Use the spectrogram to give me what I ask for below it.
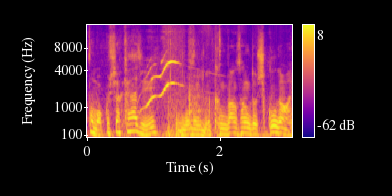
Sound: fumbling

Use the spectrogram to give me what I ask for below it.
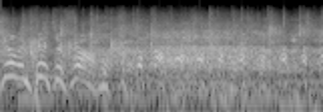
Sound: laughter

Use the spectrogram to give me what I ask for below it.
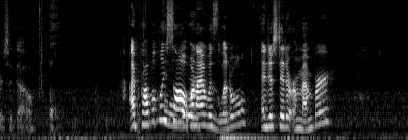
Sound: makes a sound of pain for my uncultured soul

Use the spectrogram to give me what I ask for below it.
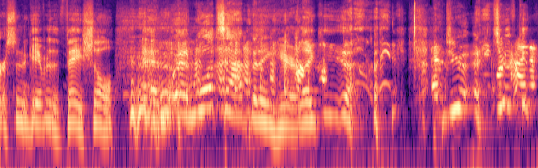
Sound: Kaitlin chuckling

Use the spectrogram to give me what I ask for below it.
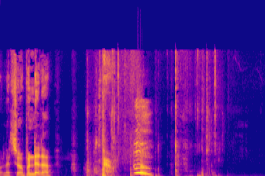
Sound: oof

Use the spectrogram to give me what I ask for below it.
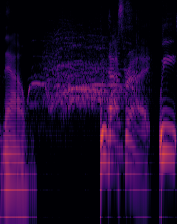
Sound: cheering

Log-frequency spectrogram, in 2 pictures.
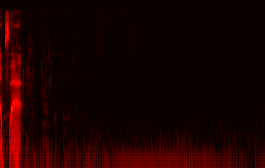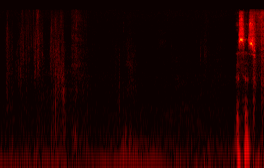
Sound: silence

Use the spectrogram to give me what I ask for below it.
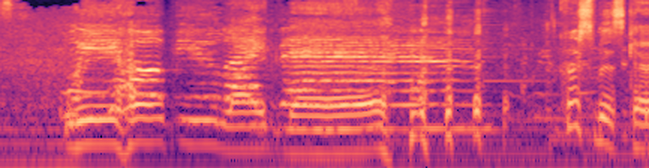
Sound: giggles

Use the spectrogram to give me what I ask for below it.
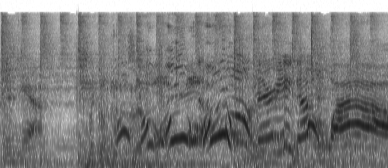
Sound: all exclaiming

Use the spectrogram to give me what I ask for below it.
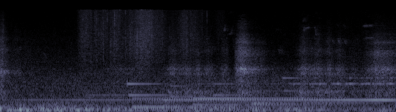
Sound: grass rustles; deep breaths

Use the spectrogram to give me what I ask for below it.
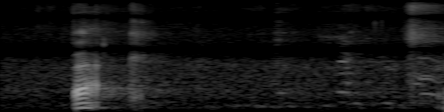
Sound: laughter

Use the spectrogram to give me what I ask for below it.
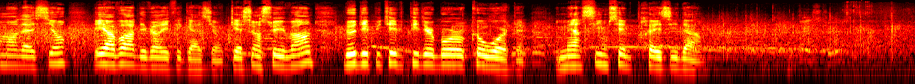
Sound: some Applause

